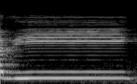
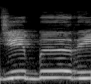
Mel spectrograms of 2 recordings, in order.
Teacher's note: यहाँ पे या मद है, दो अलिफ के बराबर खींच के पढ़ेंगे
